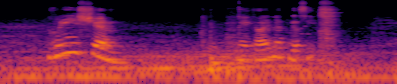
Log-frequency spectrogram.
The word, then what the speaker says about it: riechen: Terus kalau ini dibacanya riechen.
